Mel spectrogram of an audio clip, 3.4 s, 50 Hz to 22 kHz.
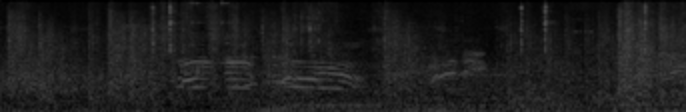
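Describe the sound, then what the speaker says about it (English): Machine gun fire from a Panther tank and another vehicle during a Company of Heroes 2 battle: dense, continuous rattling bursts layered with mechanical clatter, heard at a steady moderate level. "Heavy damage to the counter being shredded by machine gun fire from both the Orbital and the Panther"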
